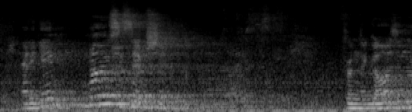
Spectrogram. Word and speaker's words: nociception: Nociception. And again, nociception. From the guys in the room? And from the girls? Well done, New Zealand. And it's spelled like this, but we say it, nociception.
